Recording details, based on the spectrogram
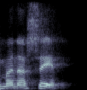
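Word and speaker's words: Menashe: No sé si ustedes se acuerdan cómo se dice en hebreo, y como muchos judíos también les dicen a Efraín y Manasés, le dicen, ¿se acuerdan? Efraín y Manashe.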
